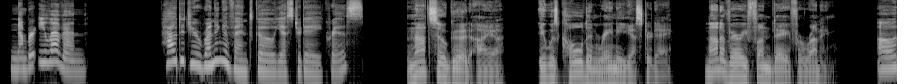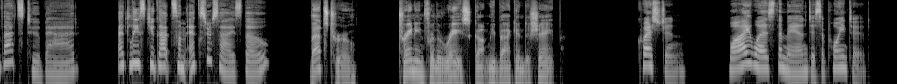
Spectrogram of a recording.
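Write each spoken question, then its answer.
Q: Why was the man disappointed?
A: The weather was cold and rainy for his running event.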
